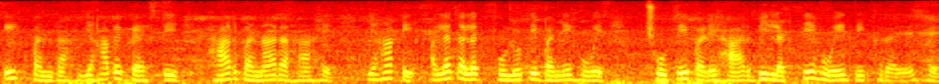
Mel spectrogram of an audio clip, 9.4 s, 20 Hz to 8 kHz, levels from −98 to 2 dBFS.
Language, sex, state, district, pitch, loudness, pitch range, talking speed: Hindi, female, Maharashtra, Mumbai Suburban, 175 Hz, -16 LUFS, 160-200 Hz, 145 wpm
